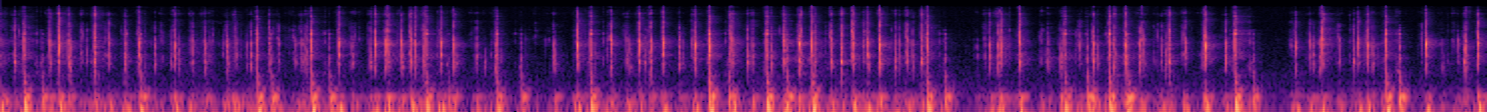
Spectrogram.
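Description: Fingertip typing on a HyperX Alloy Origins Core mechanical keyboard with ABS keycaps. Rapid, crisp clacks come in bursts with a few short pauses, combining bright key clicks with a deeper thock underneath.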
